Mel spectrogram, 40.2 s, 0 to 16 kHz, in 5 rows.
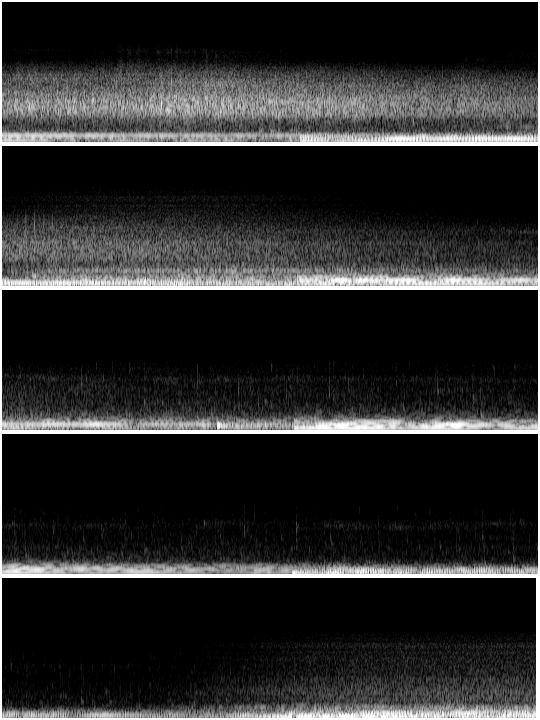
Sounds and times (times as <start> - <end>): Ambient music: 0.0 - 40.1.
